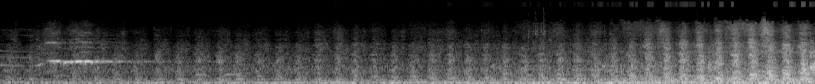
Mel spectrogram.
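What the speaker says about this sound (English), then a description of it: "This is no less than the world's most famous locomotive, the 1923 A3 Flying Scotsman, which replaces the Class 67 on our train in Kettering Station" The 1923 A3 Flying Scotsman steam locomotive pulls a train at Kettering Station with steady rhythmic chuffing and a rolling rumble that grows louder and denser as it passes close by.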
